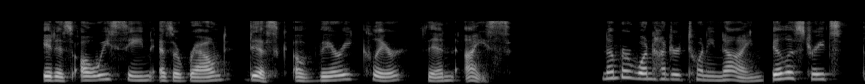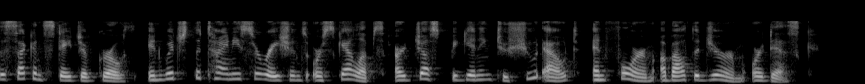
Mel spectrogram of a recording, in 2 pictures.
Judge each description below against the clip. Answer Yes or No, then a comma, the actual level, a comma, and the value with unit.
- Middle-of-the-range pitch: No, high, 205 Hz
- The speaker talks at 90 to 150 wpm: Yes, average, 140 wpm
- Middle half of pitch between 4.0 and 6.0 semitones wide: Yes, average, 4.9 semitones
